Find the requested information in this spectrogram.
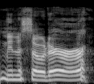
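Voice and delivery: Minnesota, said in a hammed-up Minnesota accent, laughing; mock Minnesota accent. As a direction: play up the Minnesota vowels in Minnesota, teasing. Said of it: "I'll be like Jerry and be like".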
